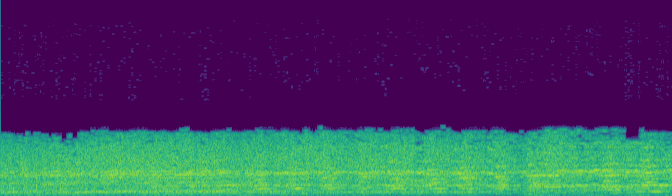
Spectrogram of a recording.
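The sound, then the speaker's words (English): Thundering rumble of a stampeding herd racing toward a mountain pass, a dense, continuous, loud roar that holds steady throughout with no clear breaks. “On they thundered toward the pass. The herd was stampeding.”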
